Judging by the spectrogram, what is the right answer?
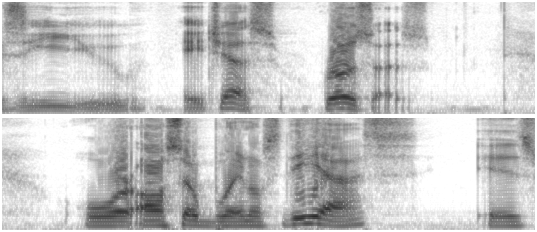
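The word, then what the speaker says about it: día: One of the common ones you'll see might be dia. Dia. You need to put that emphasis on that first syllable, dia.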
